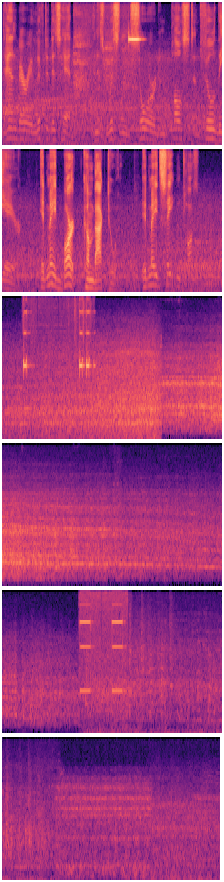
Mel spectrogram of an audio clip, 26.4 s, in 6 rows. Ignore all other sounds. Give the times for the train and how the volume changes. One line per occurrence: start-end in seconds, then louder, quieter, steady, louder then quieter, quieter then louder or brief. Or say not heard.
0.0-26.3 louder then quieter.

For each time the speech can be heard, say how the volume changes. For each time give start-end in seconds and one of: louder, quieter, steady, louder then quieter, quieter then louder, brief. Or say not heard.
0.0-8.2 louder then quieter.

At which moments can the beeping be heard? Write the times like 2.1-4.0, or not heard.
1.4-2.9, 9.2-10.7, 19.1-20.1.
